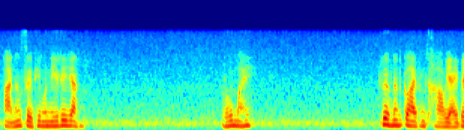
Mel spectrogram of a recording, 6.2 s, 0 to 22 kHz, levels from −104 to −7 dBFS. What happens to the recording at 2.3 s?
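Nothing goes wrong at 2.3 s: the speech there carries only the steady coding texture of the Opus call path and has no dropout, click or other fault.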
